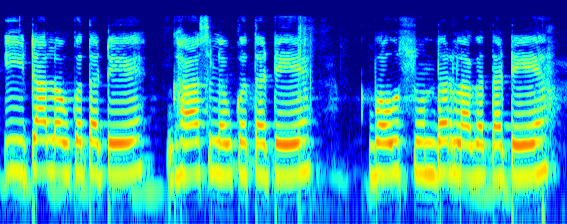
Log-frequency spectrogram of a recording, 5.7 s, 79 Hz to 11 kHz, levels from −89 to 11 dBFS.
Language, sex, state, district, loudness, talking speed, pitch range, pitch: Bhojpuri, female, Uttar Pradesh, Ghazipur, -19 LUFS, 75 wpm, 230-245 Hz, 240 Hz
